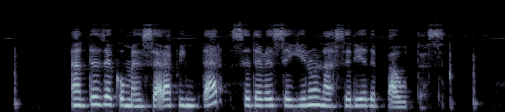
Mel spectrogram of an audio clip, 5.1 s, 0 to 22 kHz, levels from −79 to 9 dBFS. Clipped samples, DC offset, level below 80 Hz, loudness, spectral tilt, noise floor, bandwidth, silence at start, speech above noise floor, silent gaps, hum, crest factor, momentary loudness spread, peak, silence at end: under 0.1%; under 0.1%; -60 dBFS; -17 LUFS; -4 dB/octave; -72 dBFS; 9.4 kHz; 0.15 s; 55 dB; none; none; 16 dB; 13 LU; -2 dBFS; 0.3 s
